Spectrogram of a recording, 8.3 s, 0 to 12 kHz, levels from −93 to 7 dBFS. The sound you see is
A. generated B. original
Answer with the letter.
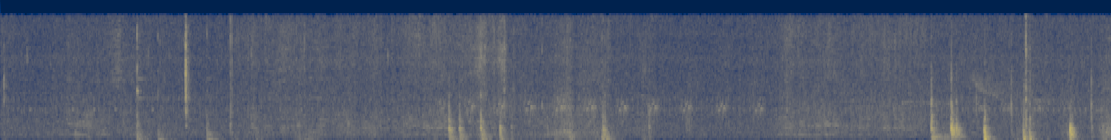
B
